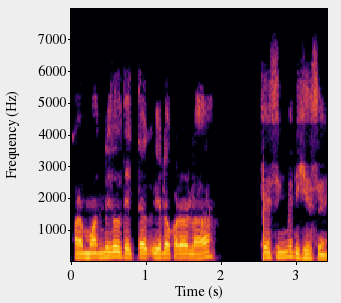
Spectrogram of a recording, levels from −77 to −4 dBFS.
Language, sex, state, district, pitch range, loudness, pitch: Nagamese, male, Nagaland, Kohima, 130-145 Hz, -15 LUFS, 135 Hz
